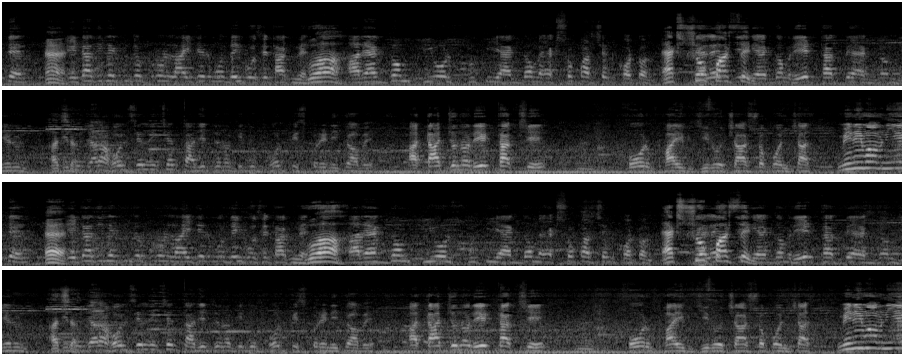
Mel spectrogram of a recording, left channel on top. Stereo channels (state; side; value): noise; left; hum, 18 dB below the sound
